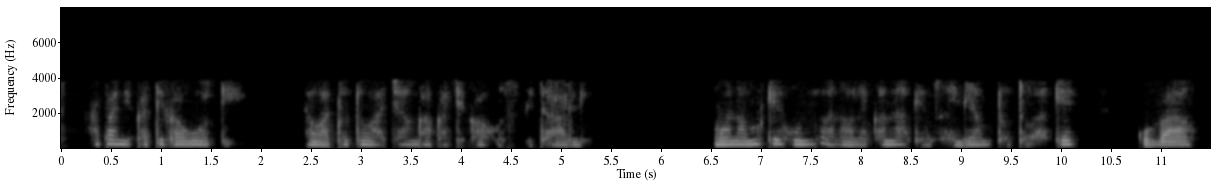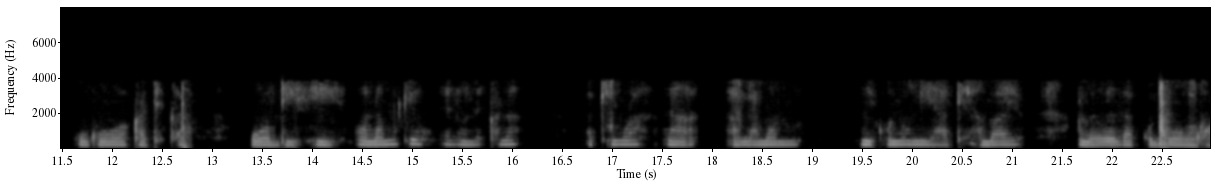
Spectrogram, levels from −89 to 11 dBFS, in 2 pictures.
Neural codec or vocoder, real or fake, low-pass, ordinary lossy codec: codec, 16 kHz, 8 kbps, FunCodec, trained on LibriTTS, 25 frames a second; fake; 7.2 kHz; AAC, 16 kbps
